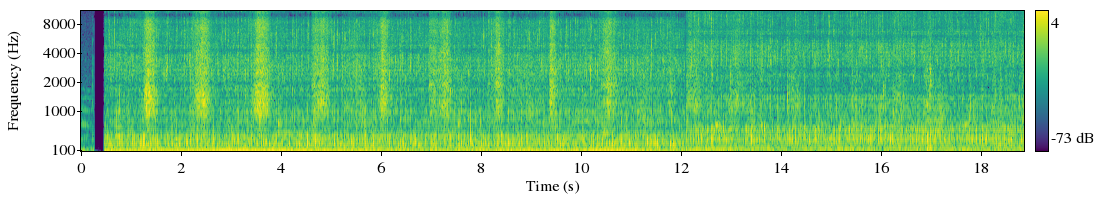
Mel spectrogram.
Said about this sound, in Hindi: मम्मी यहाँ पर गेहूँ धुलने के लिए बैठ गई हैं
